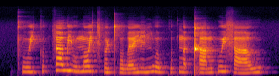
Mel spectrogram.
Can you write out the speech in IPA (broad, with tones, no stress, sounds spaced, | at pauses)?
kʰ uː˨ j k ʊ˧ k̚ s aː˥ w j uː˨˧ n̪ ɔː˥ j t͡sʰ ɵ˨˩ ɥ t̪ʰ o˨˩ w ɛː˨˧ j iː˨˥ ŋ w o˨ w k ʊ˨˥ k̚ n̪ ɐ˨ t̚ kʰ aː˨˧ m kʷ e˥ j s aː˨˥ w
